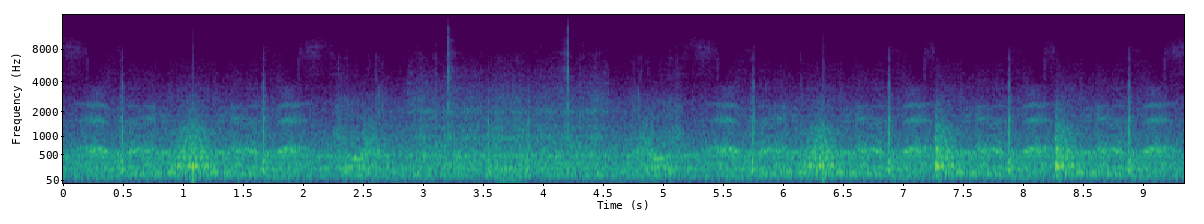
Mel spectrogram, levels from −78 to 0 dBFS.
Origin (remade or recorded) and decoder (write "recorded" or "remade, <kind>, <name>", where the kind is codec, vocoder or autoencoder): recorded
